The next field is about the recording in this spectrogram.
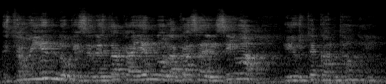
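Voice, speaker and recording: High-voiced fervent preaching pastor, echoey. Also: male voice, fairly quick. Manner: preaching, swings from quiet asides to loud fervent outbursts; addresses listeners as "hermano" constantly. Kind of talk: sermon. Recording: echoey church room, mic far away, background noise.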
